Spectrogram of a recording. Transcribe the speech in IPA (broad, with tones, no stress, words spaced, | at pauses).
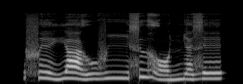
fe˦˨ja˦˨ɣu˧ viː˧sɨ˦ɣɔ˨ ɲɛ˧ ze˦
